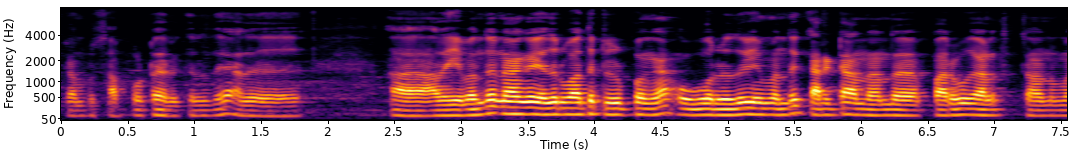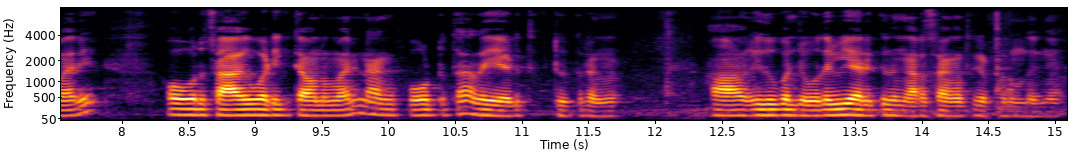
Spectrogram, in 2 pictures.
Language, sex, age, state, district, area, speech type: Tamil, male, 45-60, Tamil Nadu, Tiruppur, urban, spontaneous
